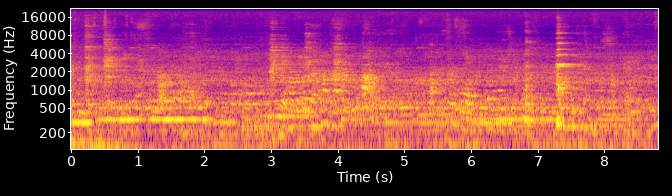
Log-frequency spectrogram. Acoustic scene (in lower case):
crowded indoor space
